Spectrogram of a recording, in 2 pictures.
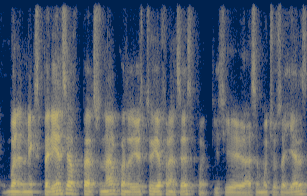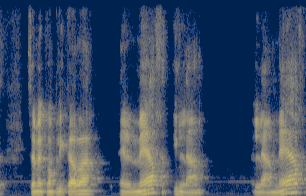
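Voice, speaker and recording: A man's voice: lowish voice, a bit bright, echoey room. A man hosting an interview, an English teacher sharing his own reflective anecdotes. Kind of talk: interview conversation.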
